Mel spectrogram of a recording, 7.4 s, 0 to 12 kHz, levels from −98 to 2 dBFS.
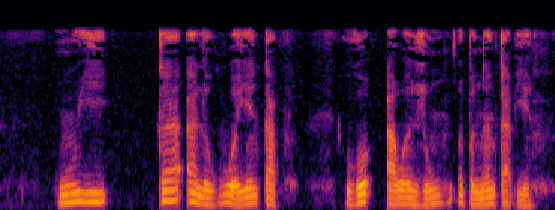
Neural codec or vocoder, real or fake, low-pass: none; real; 7.2 kHz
